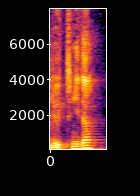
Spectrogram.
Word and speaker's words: 뉴턴: 1kg이면 9.8 뉴턴이다. 자, 여기서 봅시다. 수직힘, 중력 또는 무게다. 자, F는 mg 9.8m 이렇게 되네요. 힘의 단위 뉴턴이라고 읽어야 돼요.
